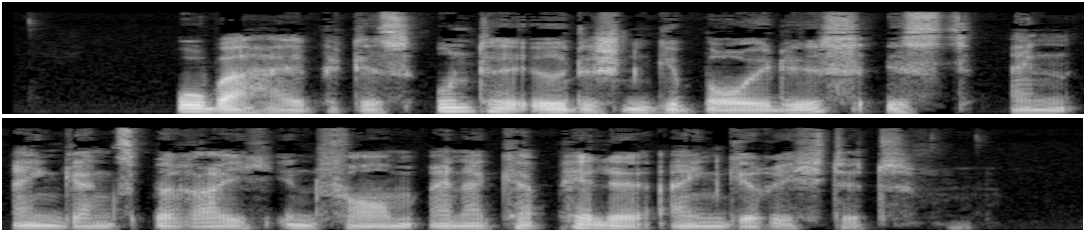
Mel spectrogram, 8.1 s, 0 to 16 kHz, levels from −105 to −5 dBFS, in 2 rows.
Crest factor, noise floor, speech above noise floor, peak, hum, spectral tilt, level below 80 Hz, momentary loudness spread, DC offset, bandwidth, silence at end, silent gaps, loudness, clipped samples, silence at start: 24 dB; -79 dBFS; 52 dB; -4 dBFS; none; -4.5 dB/octave; -48 dBFS; 9 LU; under 0.1%; 11.5 kHz; 0.45 s; none; -28 LUFS; under 0.1%; 0.65 s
